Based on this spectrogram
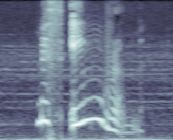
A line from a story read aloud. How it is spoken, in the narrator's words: exclaimed Mrs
